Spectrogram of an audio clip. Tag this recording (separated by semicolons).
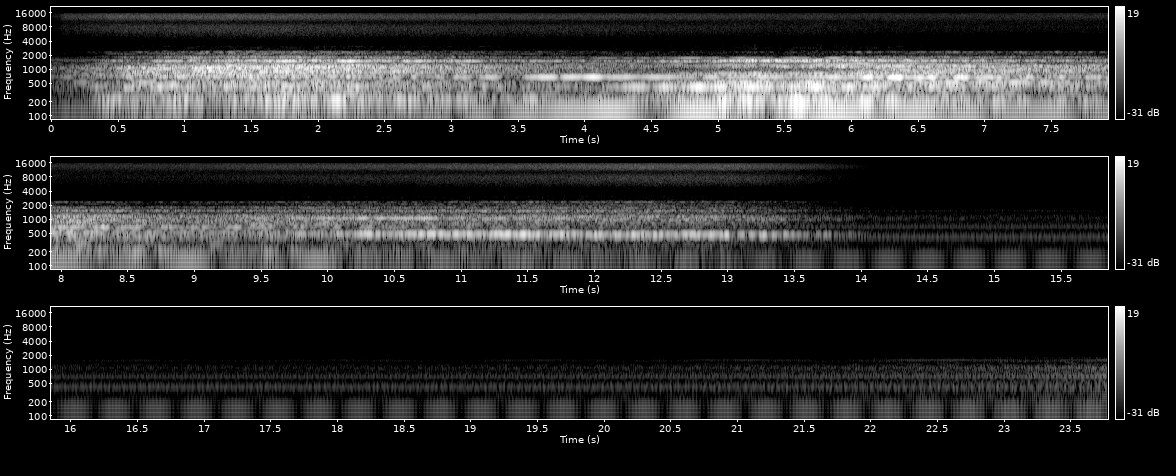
ethereal; Mammut; synthetic-atmospheres; atmospheric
